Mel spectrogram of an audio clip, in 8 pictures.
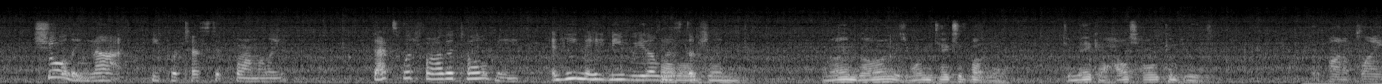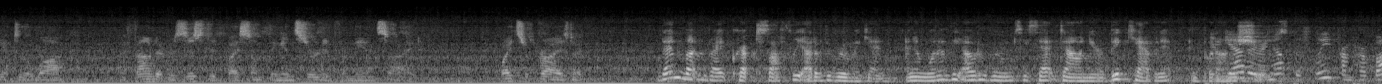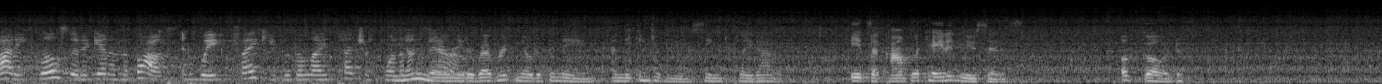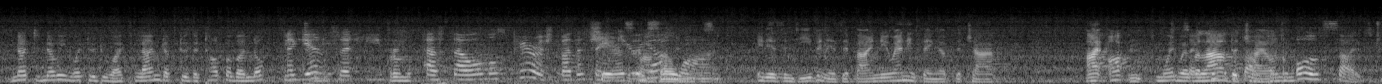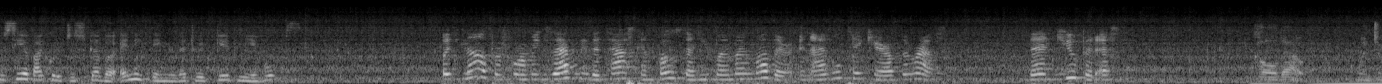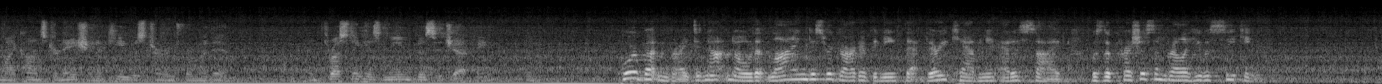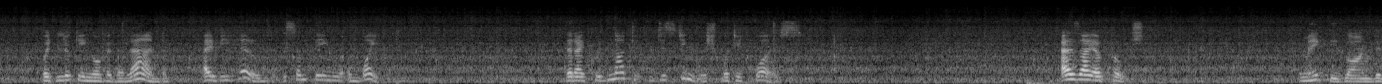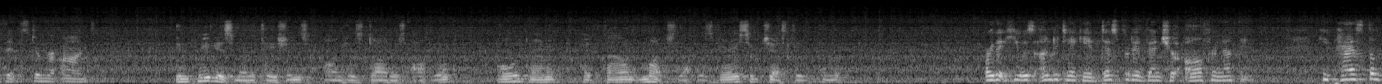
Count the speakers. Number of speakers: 7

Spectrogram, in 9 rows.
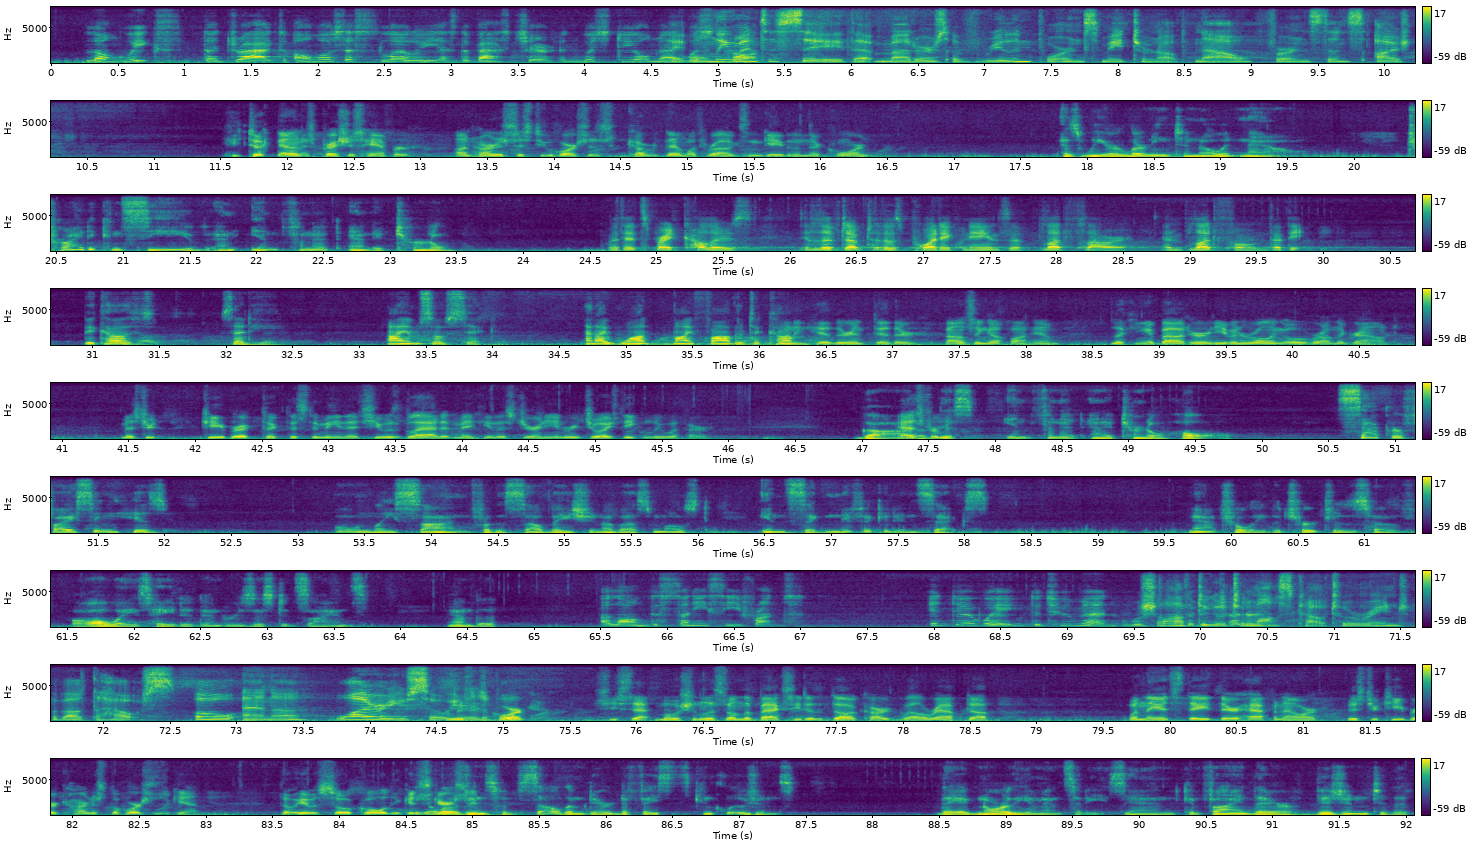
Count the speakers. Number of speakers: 6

